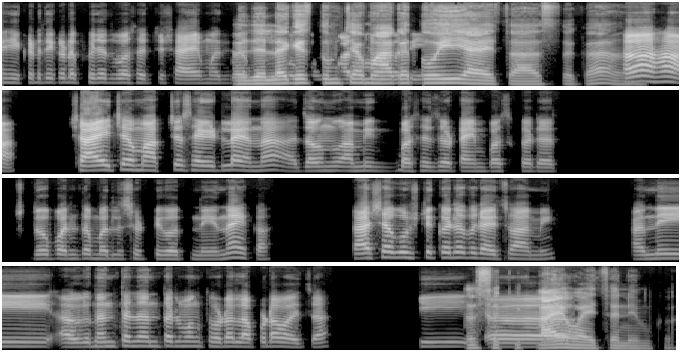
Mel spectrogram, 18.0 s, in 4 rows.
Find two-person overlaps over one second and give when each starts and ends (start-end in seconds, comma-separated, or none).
1.5-2.8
